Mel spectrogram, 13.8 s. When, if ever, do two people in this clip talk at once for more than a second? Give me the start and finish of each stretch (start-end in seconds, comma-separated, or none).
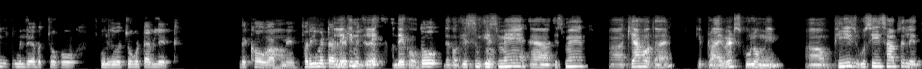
3.9-5.7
